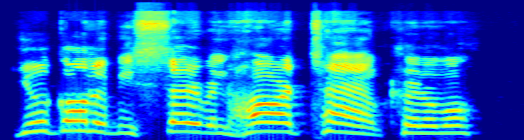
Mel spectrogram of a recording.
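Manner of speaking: usual speaking voice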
